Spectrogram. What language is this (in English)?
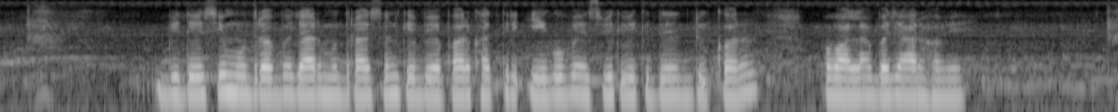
Bhojpuri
